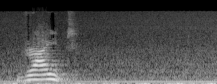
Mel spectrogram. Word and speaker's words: write: Then look at these words. The first one, answer. Next, write. Next, wrap. There, the letter W is silent.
